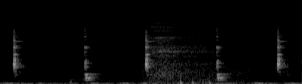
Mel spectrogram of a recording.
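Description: A clock ticks five times, alternating a higher and a lower click in a tick-tock pattern at a slow, slightly uneven pace, with soft background noise between beats.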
